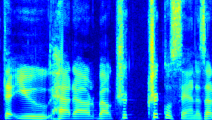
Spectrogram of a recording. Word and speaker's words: triclosan: notice a tweet that you had out about triclosan is that how you pronounce it yeah so triclosan so i know that's bad and why is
